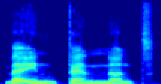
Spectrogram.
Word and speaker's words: maintenant: Now in French is maintenant or maintenant. So you can hear both. You can hear that E in the middle of maintenant getting totally disappeared, like in maintenant.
